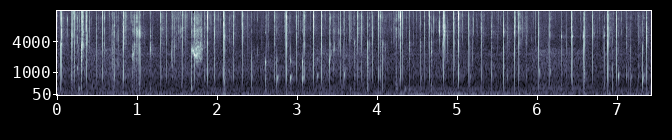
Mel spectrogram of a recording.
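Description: A hand-sized, solid smartphone in a light blue plastic protective case is held right at the microphone and tapped and scratched with fingertips and nails. A rapid, dense stream of sharp, dry clicks and scratchy crackles sounds bright, with almost no low end. Each tap dies away instantly with no ring.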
